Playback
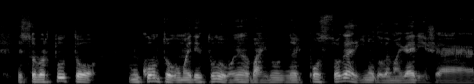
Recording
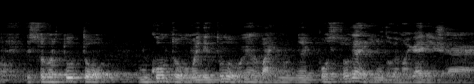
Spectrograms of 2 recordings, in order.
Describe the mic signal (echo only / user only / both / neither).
echo only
